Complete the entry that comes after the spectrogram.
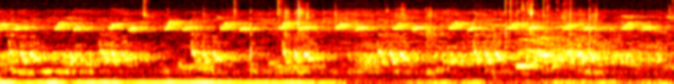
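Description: Faint bird chirping, notes repeating about twice a second, with a few sharp clicks.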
